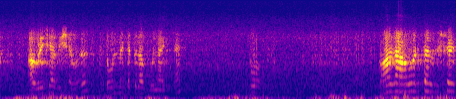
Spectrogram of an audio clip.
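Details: Puberphonia, a case recording of a Marathi-speaking patient before speech therapy.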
